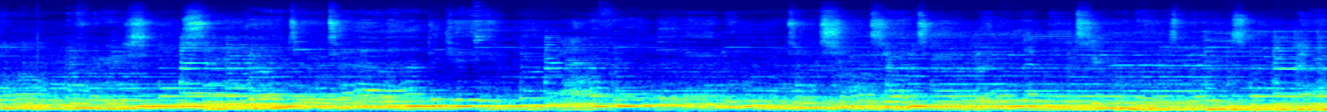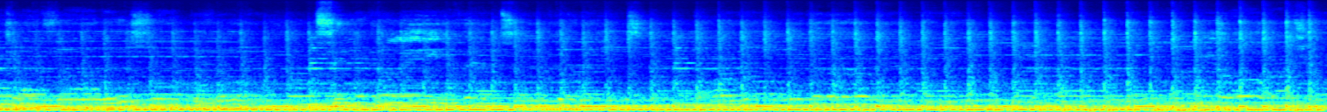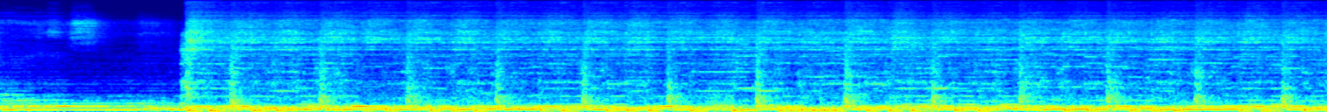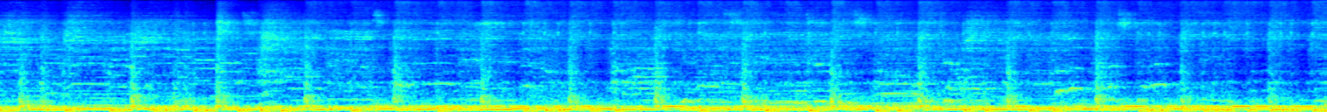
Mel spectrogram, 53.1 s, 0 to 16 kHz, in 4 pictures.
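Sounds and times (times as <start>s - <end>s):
heavy metal band playing live: 0.0s - 27.2s, 28.0s - 53.0s
drum kit with cymbals: 13.2s - 26.8s, 28.4s - 53.0s.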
